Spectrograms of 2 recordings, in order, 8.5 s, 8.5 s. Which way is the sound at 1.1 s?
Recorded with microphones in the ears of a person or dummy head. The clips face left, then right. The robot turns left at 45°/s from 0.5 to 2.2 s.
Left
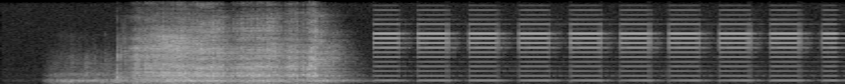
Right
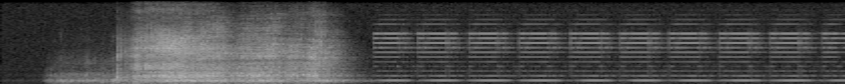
Straight behind.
